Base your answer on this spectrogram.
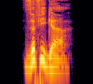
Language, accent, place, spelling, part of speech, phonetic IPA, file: German, Germany, Berlin, süffiger, adjective, [ˈzʏfɪɡɐ], De-süffiger.ogg
- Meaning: 1. comparative degree of süffig 2. inflection of süffig: strong/mixed nominative masculine singular 3. inflection of süffig: strong genitive/dative feminine singular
